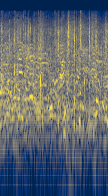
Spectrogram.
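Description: Audience of schoolchildren talking and calling out all at once, a steady babble of many voices.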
